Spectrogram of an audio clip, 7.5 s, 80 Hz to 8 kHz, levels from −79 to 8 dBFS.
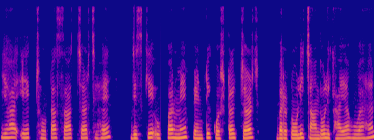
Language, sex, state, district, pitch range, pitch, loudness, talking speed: Hindi, female, Chhattisgarh, Balrampur, 215-235 Hz, 225 Hz, -21 LUFS, 130 wpm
